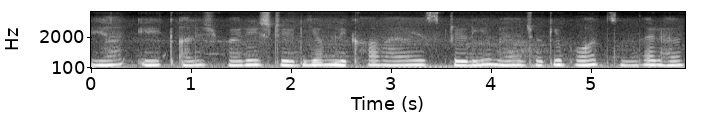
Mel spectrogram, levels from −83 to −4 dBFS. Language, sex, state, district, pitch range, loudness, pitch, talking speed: Hindi, female, Bihar, Patna, 215-230 Hz, -13 LUFS, 225 Hz, 140 wpm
